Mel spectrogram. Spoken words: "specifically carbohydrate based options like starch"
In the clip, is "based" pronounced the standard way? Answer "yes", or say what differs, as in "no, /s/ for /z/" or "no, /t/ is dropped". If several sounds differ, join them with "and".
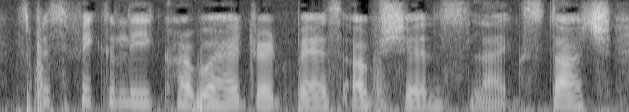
no, /t/ is dropped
